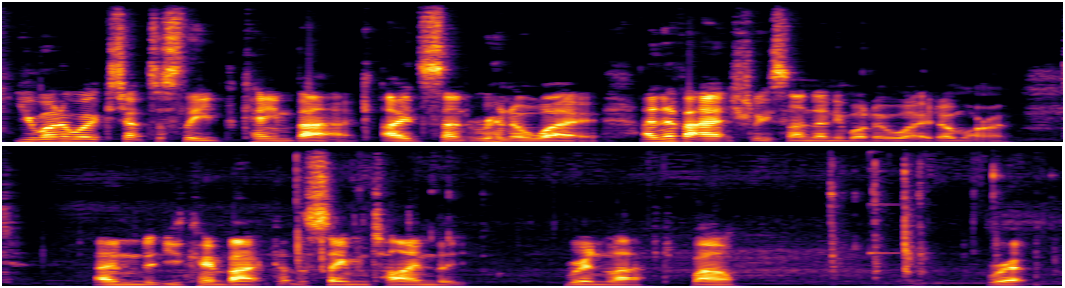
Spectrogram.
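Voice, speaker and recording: Half to himself and half to his audience, a male streamer with a creaky, mid-range voice chats casually while gaming, keeping a steady tone and moderate pace. He mutters between answering chat, with faint noise and keyboard clicks in the recording.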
